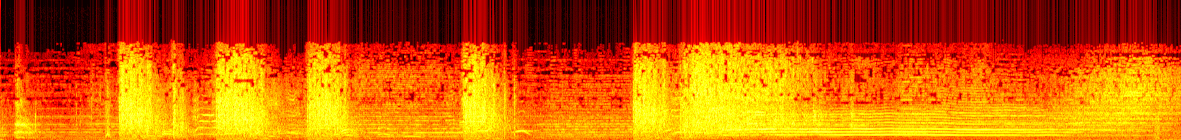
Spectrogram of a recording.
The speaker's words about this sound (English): Nice shooting, son.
